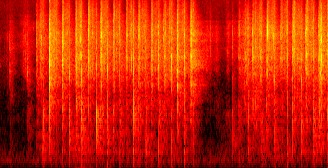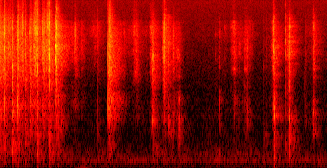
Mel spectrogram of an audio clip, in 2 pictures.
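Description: A deck of Romance Angels oracle cards being shuffled by hand: two long runs of rapid papery clicks, the second starting about four seconds in, then only a few scattered card taps after about eight seconds.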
